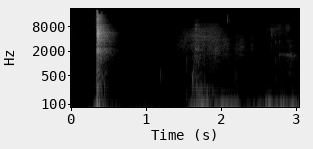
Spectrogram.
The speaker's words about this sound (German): und klatschen. 3, 2, 1.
